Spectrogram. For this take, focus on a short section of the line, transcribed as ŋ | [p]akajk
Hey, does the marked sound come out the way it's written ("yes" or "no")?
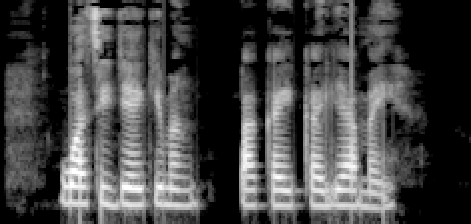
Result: yes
